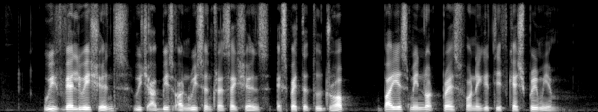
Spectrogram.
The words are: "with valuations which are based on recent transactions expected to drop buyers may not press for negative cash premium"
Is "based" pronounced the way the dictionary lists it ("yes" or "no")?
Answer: yes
